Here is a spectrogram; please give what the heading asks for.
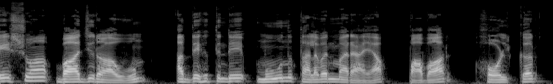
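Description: No technical faults can be heard anywhere in the speech recording. Nothing in it calls for a timestamp or further comment.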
